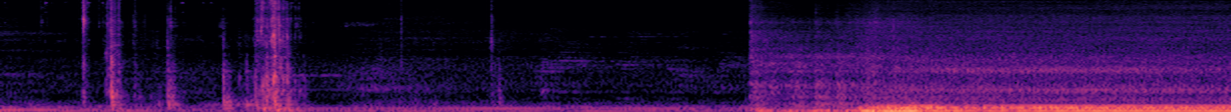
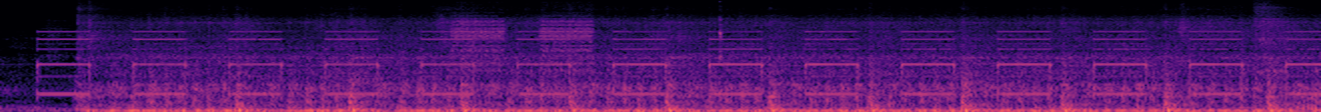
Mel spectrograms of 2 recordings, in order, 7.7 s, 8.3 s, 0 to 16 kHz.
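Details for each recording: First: 2014 Audi SQ5 3.0 turbo diesel with very high kilometres, towed in as a crank no start: after the repair and a pressure recheck, a few clicks, then it starts first try and settles into a steady, even idle. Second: 2014 Audi SQ5 3.0 turbo diesel, very high kilometres, crank-no-start: cranks without firing, lumpy starter rhythm under scan tool beep; very low pressure in live data and uneven cadence suggesting one cylinder low on compression, relative compression test next.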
